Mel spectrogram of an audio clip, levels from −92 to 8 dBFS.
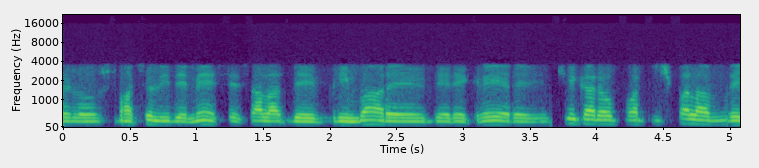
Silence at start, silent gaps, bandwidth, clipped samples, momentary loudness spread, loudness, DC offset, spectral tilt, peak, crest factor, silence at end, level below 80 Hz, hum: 0 s; none; 3.8 kHz; under 0.1%; 6 LU; -16 LUFS; under 0.1%; -8.5 dB/octave; 0 dBFS; 14 dB; 0 s; -70 dBFS; none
